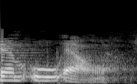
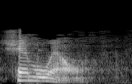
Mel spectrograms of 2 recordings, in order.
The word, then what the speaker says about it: Shemuel: Of course, we just pronounce it Samuel. It's Shemuel. Shemuel. And the second word, you can see the pronunciation of it there in the natural sense, Shemuel.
